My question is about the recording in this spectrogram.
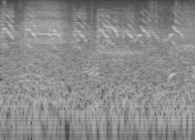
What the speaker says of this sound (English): These geese are very interesting. Very weird looking geese.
